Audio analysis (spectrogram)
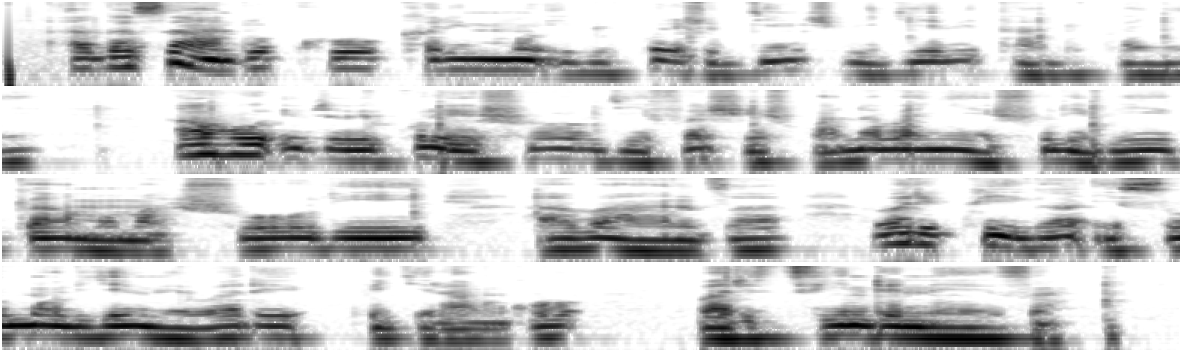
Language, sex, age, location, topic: Kinyarwanda, male, 36-49, Nyagatare, education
